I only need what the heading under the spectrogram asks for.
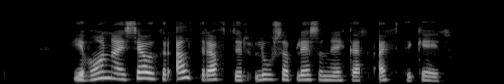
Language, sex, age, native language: Icelandic, female, 30-39, Icelandic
